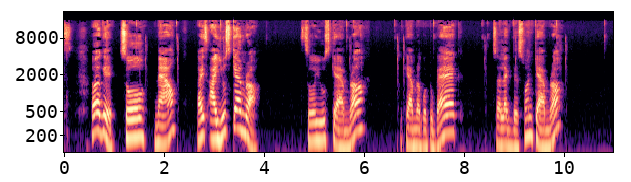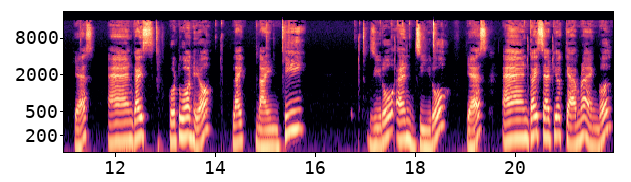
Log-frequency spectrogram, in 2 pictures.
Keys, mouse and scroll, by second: 0.4 scroll up 2, 0.8 click, 1.5 click, 1.6 click, 2.2 click, 3.2-6.2 drag, 6.6 click, 8.4 click, 9.0 click, 9.9 click, 10.0 click, 14.1-17.7 drag, 17.8-21.9 drag.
